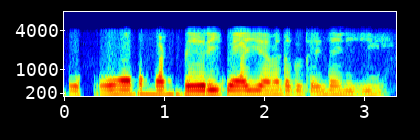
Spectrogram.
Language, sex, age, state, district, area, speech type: Punjabi, male, 45-60, Punjab, Muktsar, urban, conversation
